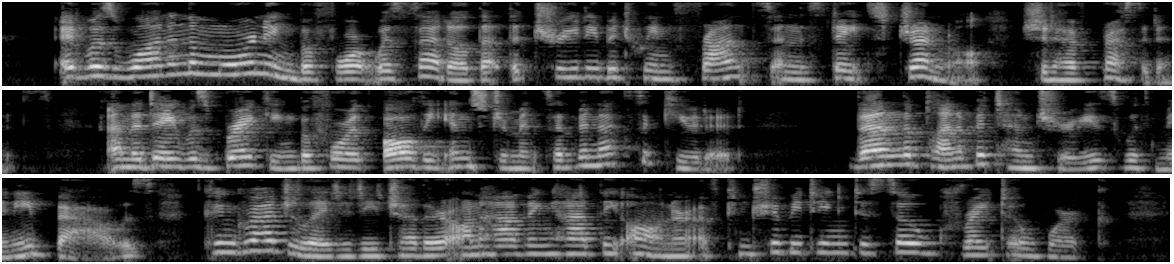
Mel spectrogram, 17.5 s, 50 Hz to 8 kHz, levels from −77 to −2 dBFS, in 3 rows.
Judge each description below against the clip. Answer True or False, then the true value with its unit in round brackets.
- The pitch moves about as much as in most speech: False (5.8 semitones)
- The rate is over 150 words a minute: True (190 wpm)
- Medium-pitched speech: False (245 Hz)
